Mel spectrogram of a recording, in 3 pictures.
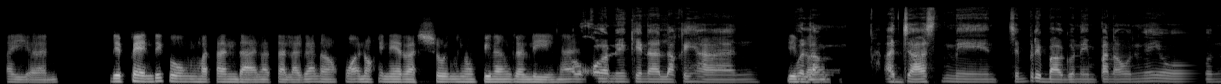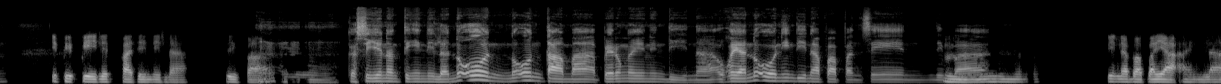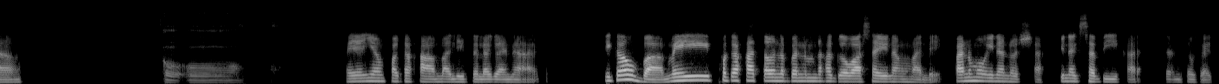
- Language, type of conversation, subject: Filipino, unstructured, Paano mo ipinaliliwanag sa iba na mali ang kanilang ginagawa?
- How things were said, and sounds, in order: static; distorted speech; tapping; unintelligible speech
